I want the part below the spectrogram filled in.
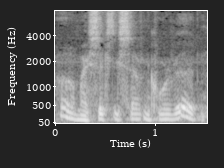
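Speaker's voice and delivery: put-on quick mumbled aside in a lightly done old-man voice; Joe Biden impression. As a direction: drop into a soft, lightly voiced Biden musing about his car. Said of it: "I just pulled a Joe Biden".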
